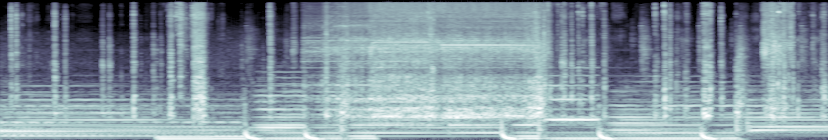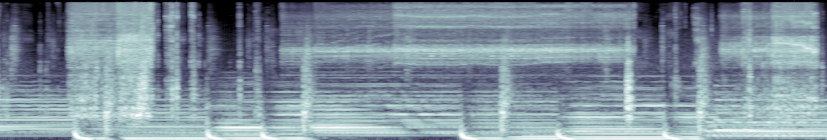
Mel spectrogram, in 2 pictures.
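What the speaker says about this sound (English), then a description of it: "now I just need to screw them in place to make sure they don't come down on me" Shelves are screwed into racking in a workshop with a power drill, whose motor whirs in repeated rising and falling bursts, loud and close, alongside clicks and knocks of wood and metal, with no talking.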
